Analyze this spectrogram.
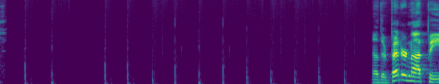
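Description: Footsteps tap at a steady, quick pace on a hard floor.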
